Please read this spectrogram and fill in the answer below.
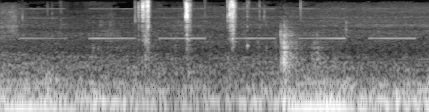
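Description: Car cabin sound: a steady low engine rumble with an electronic warning chime beeping over and over, about one and a half beeps a second. A few sharp clicks fall in the middle.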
